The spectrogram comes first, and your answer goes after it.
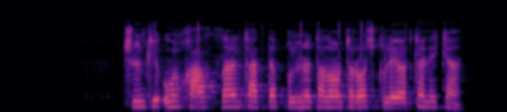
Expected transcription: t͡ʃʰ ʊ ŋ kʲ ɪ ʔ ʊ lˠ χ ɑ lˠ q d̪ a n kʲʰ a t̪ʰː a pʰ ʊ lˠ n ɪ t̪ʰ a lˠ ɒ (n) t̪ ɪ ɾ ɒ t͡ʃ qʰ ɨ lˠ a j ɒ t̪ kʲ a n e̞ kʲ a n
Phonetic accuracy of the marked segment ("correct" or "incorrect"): correct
